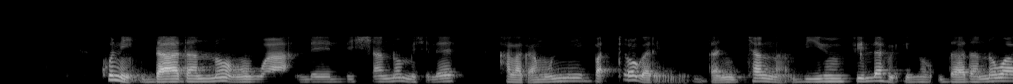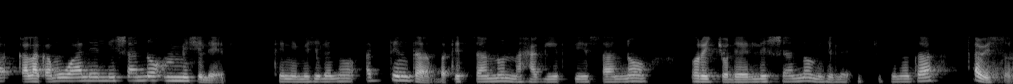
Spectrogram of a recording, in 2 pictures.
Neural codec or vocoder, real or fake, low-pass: none; real; 3.6 kHz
